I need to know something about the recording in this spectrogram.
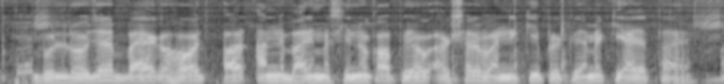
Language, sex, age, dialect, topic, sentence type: Hindi, male, 18-24, Kanauji Braj Bhasha, agriculture, statement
